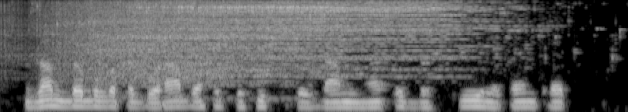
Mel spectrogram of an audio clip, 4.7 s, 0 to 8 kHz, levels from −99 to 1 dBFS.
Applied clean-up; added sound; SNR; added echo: classical method Wiener filter.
